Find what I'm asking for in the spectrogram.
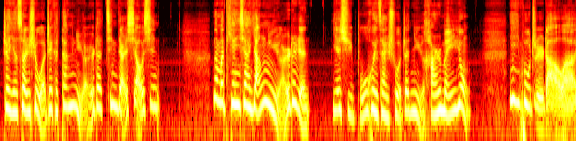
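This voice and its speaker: Folk-tale fox-spirit bride, young woman, raised and soft, gently pleading; a male storyteller plays her. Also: very high-pitched, vocal fry, no room sound, studio quality, pitched above the performer's own voice, exaggerated voice.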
